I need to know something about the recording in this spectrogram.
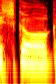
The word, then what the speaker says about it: Scog: Ellie Scog rhymes with Vogue and her apparel and her gear.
